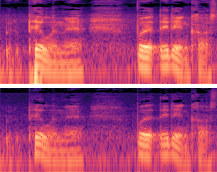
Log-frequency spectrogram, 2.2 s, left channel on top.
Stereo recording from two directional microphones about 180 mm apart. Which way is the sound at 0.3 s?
5° left (ahead or behind).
